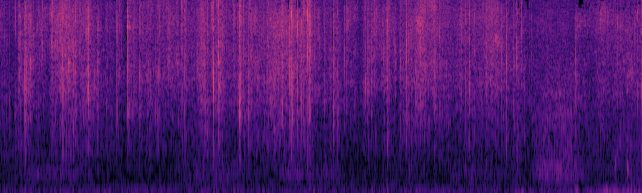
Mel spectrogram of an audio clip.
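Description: A dried red chili pepper garland is held overhead while its pods are rubbed and scratched with long nails. The result is a quiet, continuous stream of dry, papery crinkling and crackling, with sharp bright clicks and scrapes scattered throughout and very little low end.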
